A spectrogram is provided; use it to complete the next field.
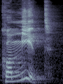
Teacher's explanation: we have stress on the second syllable, stress, it's like the second syllable is stronger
